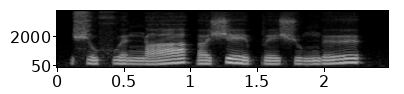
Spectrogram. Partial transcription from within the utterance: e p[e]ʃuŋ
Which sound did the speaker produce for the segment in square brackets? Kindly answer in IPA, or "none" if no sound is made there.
e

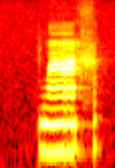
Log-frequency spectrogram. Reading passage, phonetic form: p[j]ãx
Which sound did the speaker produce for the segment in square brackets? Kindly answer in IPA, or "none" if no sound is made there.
w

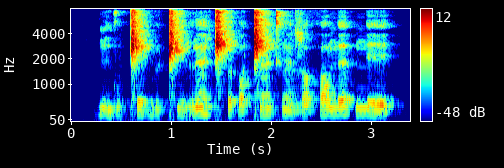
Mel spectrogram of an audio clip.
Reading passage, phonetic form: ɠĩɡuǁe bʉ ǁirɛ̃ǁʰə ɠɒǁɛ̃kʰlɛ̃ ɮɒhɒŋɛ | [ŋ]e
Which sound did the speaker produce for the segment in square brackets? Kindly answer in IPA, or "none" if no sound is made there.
ŋ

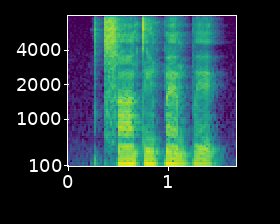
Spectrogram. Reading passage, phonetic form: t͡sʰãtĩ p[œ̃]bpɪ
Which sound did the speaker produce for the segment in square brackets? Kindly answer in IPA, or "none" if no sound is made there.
ɛ̃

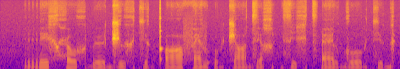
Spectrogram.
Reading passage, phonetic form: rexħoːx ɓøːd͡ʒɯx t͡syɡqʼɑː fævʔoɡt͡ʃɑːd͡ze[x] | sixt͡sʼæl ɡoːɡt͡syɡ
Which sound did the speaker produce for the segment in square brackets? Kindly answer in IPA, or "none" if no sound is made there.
χ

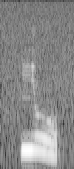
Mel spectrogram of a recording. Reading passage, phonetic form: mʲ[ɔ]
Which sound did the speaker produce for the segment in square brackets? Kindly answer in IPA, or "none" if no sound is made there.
o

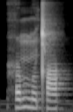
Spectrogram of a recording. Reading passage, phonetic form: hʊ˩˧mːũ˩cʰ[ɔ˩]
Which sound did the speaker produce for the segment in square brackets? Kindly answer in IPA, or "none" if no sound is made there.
ɔ˩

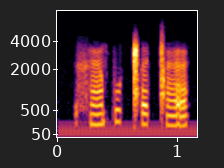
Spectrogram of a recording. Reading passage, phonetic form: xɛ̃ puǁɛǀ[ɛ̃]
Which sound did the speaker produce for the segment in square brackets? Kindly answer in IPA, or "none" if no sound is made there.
ɛ̃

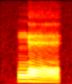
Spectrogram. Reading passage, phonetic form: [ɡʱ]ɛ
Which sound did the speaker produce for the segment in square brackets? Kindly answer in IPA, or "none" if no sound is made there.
ŋ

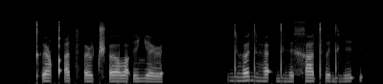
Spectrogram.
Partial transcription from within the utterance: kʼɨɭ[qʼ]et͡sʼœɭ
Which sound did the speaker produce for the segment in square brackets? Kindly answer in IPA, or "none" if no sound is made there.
qʼ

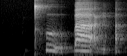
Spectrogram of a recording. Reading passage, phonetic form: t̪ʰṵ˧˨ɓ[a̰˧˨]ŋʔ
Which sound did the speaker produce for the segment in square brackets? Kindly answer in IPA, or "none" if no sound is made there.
a̰˧˨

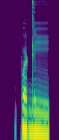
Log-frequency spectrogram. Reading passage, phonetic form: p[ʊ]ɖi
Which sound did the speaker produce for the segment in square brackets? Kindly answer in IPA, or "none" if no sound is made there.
ʊ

